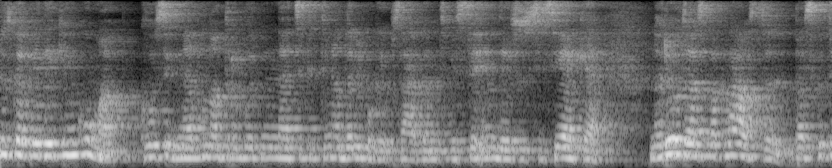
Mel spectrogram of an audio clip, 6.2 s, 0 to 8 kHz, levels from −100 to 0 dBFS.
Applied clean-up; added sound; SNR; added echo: none; none; none; reverberation time 0.7 s.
